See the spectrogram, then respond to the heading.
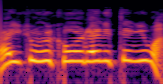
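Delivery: very high-pitched put-on Southern Midwest male accent. Retelling own reply to being recorded on voice memo: put-on Southern Midwest guy voice. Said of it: "this Southern Midwest guy".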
